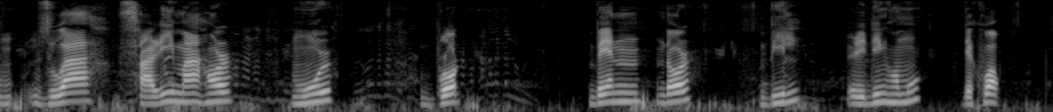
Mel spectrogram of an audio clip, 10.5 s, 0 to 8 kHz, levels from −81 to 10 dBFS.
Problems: constant background noise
